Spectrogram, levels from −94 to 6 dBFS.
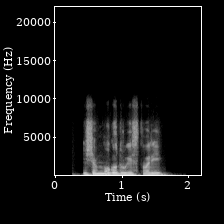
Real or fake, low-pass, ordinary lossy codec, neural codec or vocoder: real; 7.2 kHz; Opus, 32 kbps; none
